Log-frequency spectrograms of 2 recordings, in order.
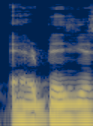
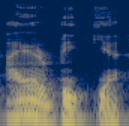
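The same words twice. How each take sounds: First: The first syllable sounds like 'air'. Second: The first syllable sounds like 'ire'. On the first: The speaker calls it wrong. "I tried to say Eyrbyggja Saga, and she had no idea what I was talking about" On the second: The speaker calls it right. "So she had a hard G at the end, but she also doesn't say air. She says ire"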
